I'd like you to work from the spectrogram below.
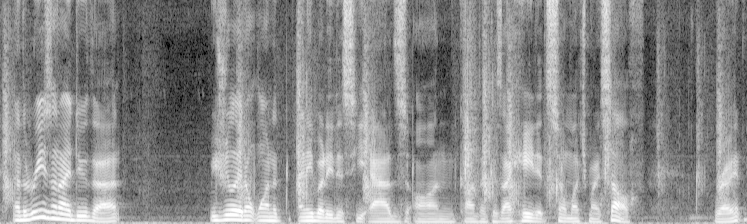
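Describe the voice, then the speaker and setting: Using an ordinary speaking voice, a man talks at medium pitch and a moderate pace with lively intonation. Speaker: gaming YouTuber and voice actor. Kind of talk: casual gameplay commentary. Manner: rambling with many fillers and false starts.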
